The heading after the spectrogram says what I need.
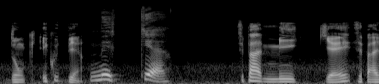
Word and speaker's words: mycket: Le mot du jour, c'est mycket. Et je vais te faire écouter la prononciation native. Mycket.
